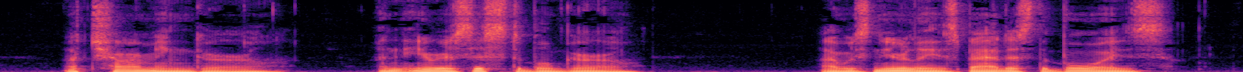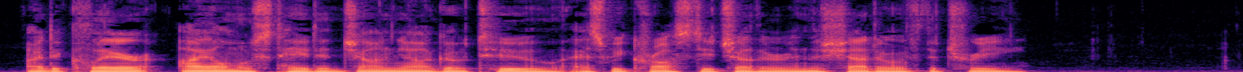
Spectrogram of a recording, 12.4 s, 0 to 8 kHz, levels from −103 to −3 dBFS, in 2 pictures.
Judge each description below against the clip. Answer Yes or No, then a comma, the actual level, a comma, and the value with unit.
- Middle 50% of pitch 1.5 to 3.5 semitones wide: Yes, average, 2.9 semitones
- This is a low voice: Yes, very low, 75 Hz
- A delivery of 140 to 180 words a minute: Yes, average, 160 wpm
